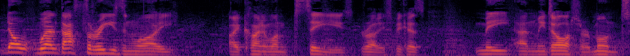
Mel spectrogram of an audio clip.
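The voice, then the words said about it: Put-on Irish accent. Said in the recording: “I have an Irish accent.”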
